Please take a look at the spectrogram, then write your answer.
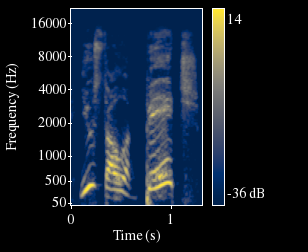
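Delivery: very high, loud accusing shriek; mock shrill yell. Josh yelling at Ben over the Legos, loud high mock shriek. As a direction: screech it at Ben. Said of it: "Why did Josh Johnson say to Ben".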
